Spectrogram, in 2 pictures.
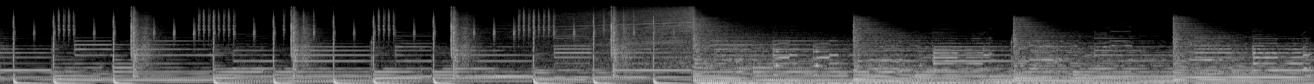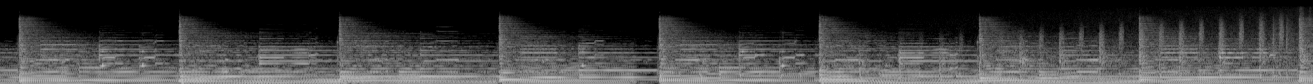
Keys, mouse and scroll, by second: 2.6 ctrl+z, 3.9 click, 6.1-8.6 drag, 10.1 click, 11.4-14.7 drag, 18.9-21.0 alt+drag, 21.0 scroll up 1, 21.9 middle click, 22.7-23.9 drag, 23.9 KP_0, 25.8-26.2 middle drag.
